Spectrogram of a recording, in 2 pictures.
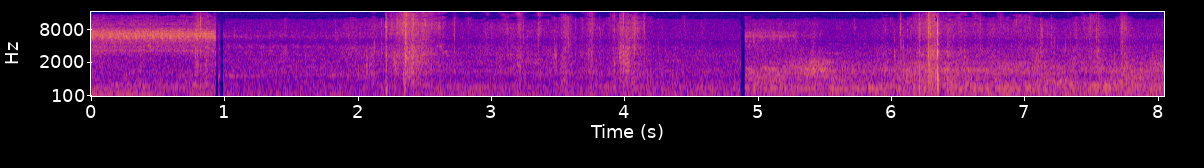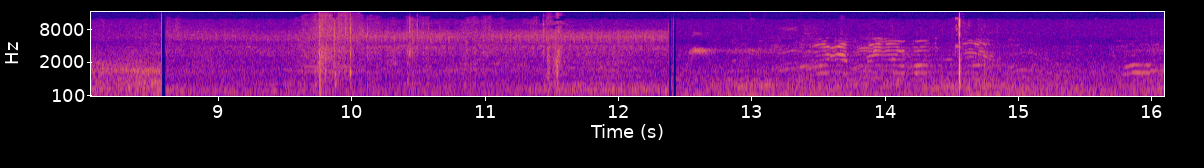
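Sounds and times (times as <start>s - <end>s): outdoor background noise: 0.0s - 16.0s
baseball smacking into glove: 6.1s - 7.2s, 9.7s - 10.6s.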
